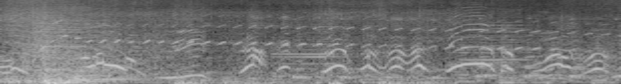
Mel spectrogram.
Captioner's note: screaming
